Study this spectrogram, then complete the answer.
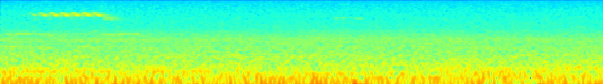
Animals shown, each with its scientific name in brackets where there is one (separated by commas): Yellow-rumped Warbler (Setophaga coronata), Black-throated Green Warbler (Setophaga virens), Common Loon (Gavia immer)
